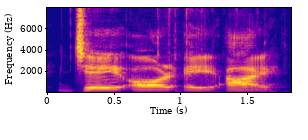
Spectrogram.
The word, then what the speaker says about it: Jrai: But we also spell it as J R A I. Jrai, when you say it really fast.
